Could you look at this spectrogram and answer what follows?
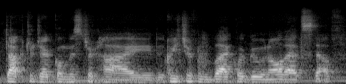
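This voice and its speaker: A man's voice: mid-range voice, steady tone, brisk. A man casually narrating his character's actions as a player in a tabletop roleplay.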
